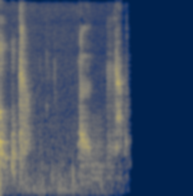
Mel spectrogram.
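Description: A man's laugh trailing off, then two short throat-clearing sounds about half a second apart.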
